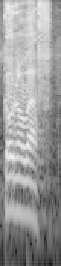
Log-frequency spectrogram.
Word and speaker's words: Gonal-f: So it's Gonal-F. Is that a proper pronunciation? Very Close well enough, done.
